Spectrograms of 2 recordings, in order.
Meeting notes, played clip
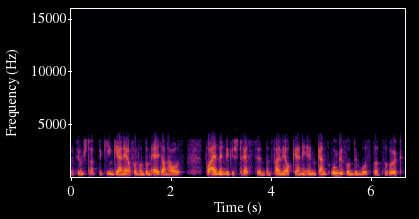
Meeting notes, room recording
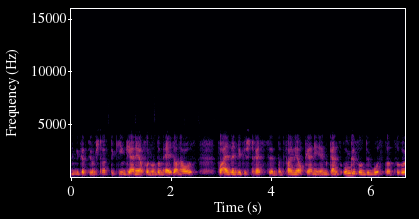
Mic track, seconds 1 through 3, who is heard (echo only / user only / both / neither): echo only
